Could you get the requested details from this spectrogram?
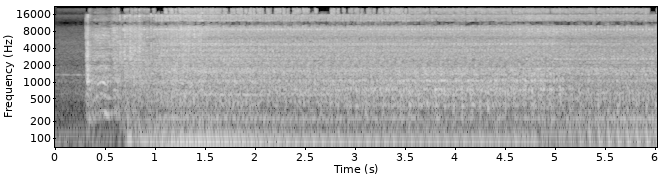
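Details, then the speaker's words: BMW N63 V8: engine idles with a slightly uneven, stumbling beat; cylinder four by the firewall gets no spark due to a bad DME, fixed by DME replacement and programming. "the bad cylinder that's giving us problems is four which is over here by the firewall"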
